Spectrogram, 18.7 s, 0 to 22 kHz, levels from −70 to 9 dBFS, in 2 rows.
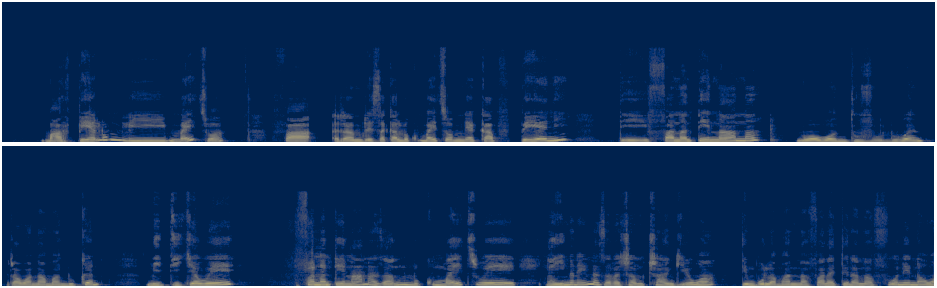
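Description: HE-AAC compression throughout, likely near 20 kbps: treble copied up from lower bands turns s sounds gritty and lispy, and nothing remains above 14.9 kHz.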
